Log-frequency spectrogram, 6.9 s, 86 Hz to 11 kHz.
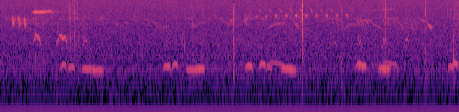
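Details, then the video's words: Three male common cuckoos call on a June 2017 evening in Samara region, Russia, overlapping their falling two-note "cu-coo" calls every second or two, with thin chirps of small birds above. "Хор кукуев"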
